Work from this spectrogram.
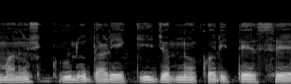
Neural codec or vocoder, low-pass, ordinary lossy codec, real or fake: codec, 16 kHz, 16 kbps, FreqCodec, larger model; 7.2 kHz; none; fake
